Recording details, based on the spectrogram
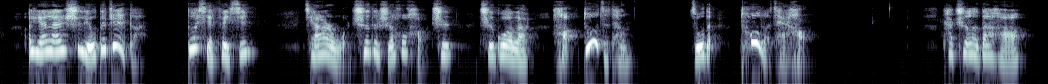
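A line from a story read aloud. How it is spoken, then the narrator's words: Hurried, laughing. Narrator (Chinese): 袭人便忙笑道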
